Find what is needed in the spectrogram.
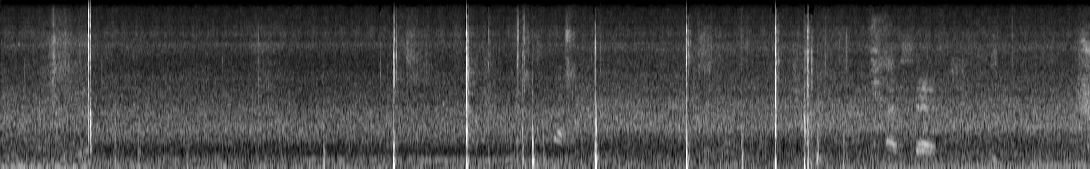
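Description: Soccer balls being kicked in shooting practice: about eight sharp, irregularly spaced thuds of balls struck hard, most of them between about four and eight seconds in.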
